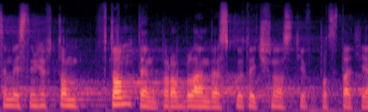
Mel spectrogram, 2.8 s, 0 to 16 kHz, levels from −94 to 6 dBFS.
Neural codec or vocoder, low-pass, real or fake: none; 14.4 kHz; real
